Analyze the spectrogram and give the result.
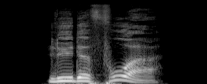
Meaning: first/third-person singular subjunctive II of vorladen
- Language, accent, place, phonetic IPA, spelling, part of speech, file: German, Germany, Berlin, [ˌlyːdə ˈfoːɐ̯], lüde vor, verb, De-lüde vor.ogg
